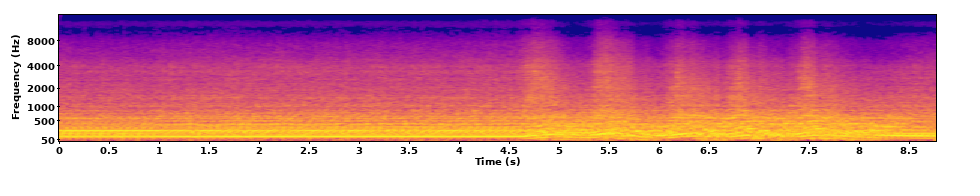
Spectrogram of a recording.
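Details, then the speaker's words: 1994 Terry Labonte Oldsmobile race car V8, after replacing bad spark plugs and plug wires (arcing wire, near-zero plug gap): steady even idle rumble, then clean rev rise and fall, no misfire or stumble; healthy idle and revving. "all right guys man that car sounds so much better my gosh what a difference it's running strong running smooth it sounds so good"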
